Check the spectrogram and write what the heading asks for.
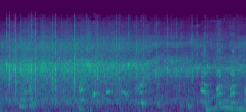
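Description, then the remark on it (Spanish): A steady round of applause, many hands clapping in a dense, hissy patter for several seconds, with voices and light laughter rising over it toward the end. “Y te vamos a dar una ronda de aplausos.”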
